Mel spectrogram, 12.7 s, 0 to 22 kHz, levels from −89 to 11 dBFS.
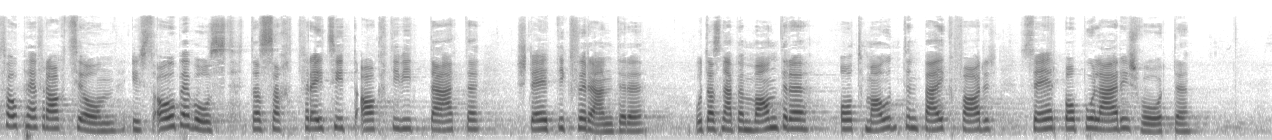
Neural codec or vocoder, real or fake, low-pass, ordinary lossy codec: none; real; 14.4 kHz; AAC, 64 kbps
